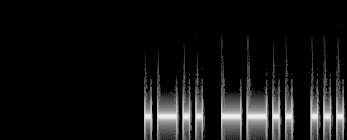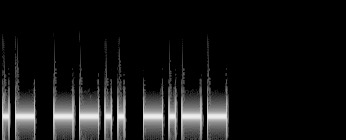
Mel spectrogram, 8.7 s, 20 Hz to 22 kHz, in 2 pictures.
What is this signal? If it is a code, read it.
Morse code, heard as a keyed tone, about 15 wpm, 700 Hz. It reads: LZ4ZY
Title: DXCC-100 Call Signs - 5 Characters - 15wpm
